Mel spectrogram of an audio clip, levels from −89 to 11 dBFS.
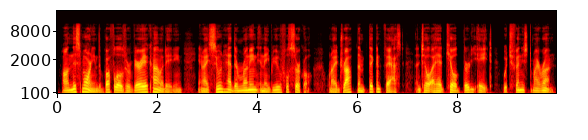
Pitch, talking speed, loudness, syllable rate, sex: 105 Hz, 210 wpm, -20 LUFS, 6.2 syllables/s, male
